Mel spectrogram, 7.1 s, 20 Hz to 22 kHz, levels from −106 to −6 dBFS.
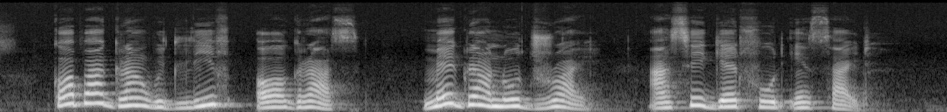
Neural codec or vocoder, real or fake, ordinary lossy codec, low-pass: none; real; none; 19.8 kHz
